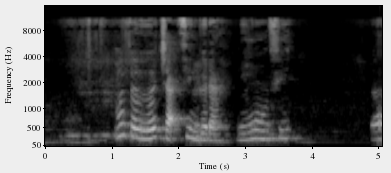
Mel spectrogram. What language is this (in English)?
Mungaka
